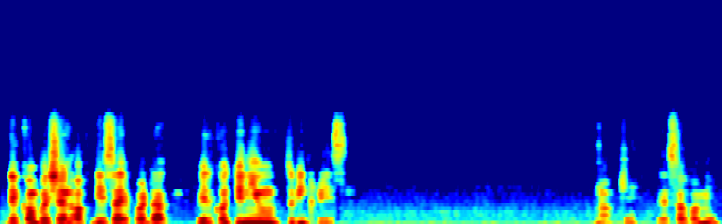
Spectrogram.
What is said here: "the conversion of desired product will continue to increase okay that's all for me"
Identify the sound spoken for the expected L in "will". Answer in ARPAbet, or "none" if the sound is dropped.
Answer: L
